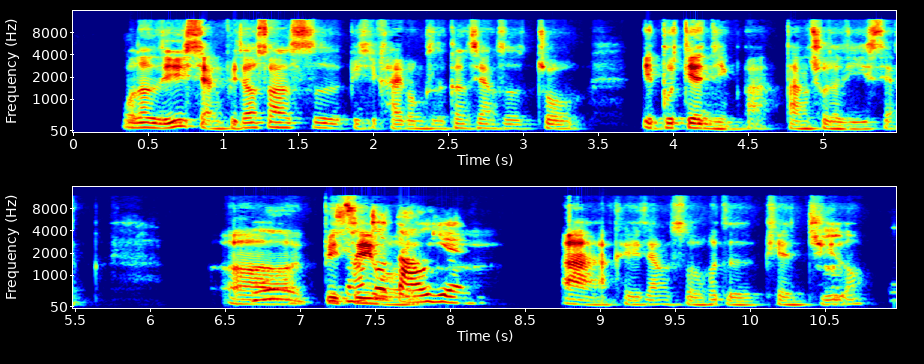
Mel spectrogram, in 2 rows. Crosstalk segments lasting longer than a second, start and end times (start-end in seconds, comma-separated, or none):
6.7-8.2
